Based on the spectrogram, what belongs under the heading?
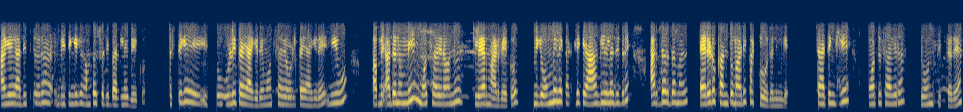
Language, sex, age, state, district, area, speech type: Kannada, female, 30-45, Karnataka, Dakshina Kannada, rural, conversation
